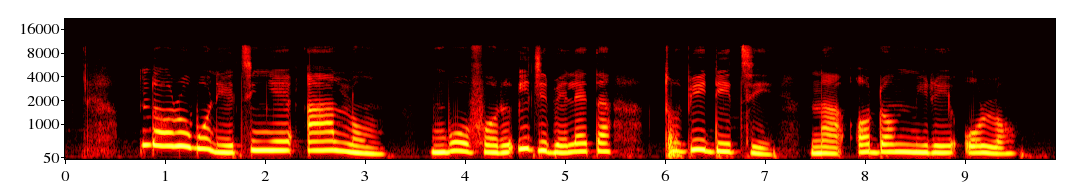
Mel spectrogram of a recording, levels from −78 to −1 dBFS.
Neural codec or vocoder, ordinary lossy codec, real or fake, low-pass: none; none; real; 9.9 kHz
